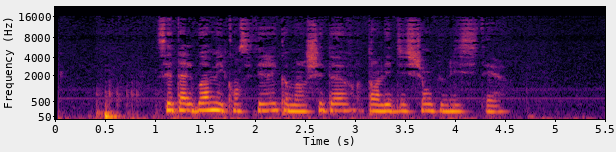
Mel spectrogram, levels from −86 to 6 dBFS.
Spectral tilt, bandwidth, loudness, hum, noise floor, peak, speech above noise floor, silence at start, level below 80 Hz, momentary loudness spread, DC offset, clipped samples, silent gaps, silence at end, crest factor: -5.5 dB/octave; 16.5 kHz; -22 LUFS; none; -50 dBFS; -6 dBFS; 29 dB; 0 s; -34 dBFS; 14 LU; under 0.1%; under 0.1%; none; 0.75 s; 16 dB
